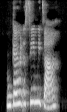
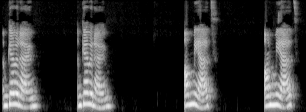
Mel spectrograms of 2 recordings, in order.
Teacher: T and D drop from the end and the H is dropped from the beginning.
